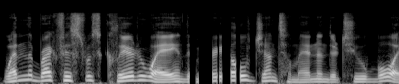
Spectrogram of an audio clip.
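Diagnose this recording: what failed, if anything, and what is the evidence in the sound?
Between 1.89 and 2.41 s the speech breaks up into a cluster of abrupt silent gaps. About 0.37 s of sound is missing across that half-second, with the longest single hole lasting 0.14 s, and each time it returns the speech has moved on rather than picking up where it stopped. The stage is playback over a wireless link, and the likely cause is a Bluetooth dropout: packets reached the headphones too late, were discarded, and left silence until good data resumed.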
